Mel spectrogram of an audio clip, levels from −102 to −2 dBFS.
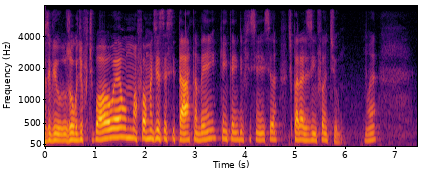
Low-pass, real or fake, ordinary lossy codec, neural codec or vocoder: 7.2 kHz; real; none; none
